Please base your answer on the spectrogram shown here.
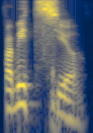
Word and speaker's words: Fabrizio: Yes, the most difficult things to be pronounced is the Z. But Fabrizio, just think that like it was T plus S. Fabrizio. Okay, that's the true sound.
